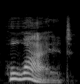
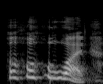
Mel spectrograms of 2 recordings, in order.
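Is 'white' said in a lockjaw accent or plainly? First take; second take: plain; lockjaw. First: The word is said in a plain, ordinary voice. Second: The word is said with a clenched lockjaw accent.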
